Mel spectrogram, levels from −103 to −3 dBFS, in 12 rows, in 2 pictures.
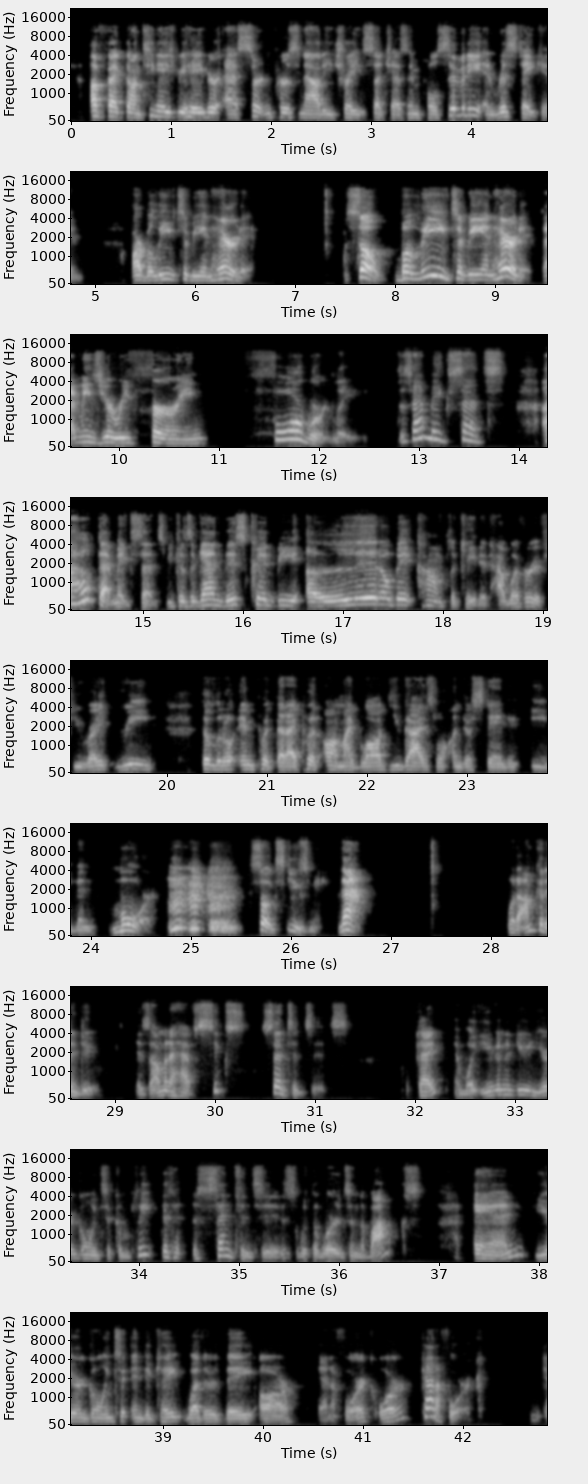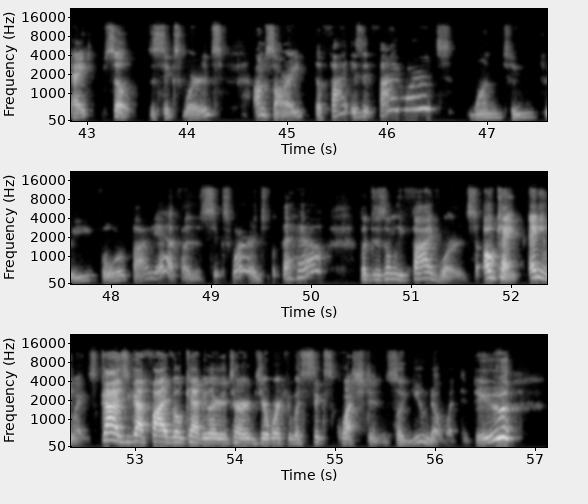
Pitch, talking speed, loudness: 175 Hz, 170 wpm, -30 LUFS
